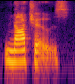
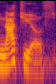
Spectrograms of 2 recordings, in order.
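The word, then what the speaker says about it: Natchios: on chips they cannot they cannot decide how to pronounce that name is it nachos is it nachos is it you know like they have like three different pronunciations of that name I think it is supposed to because it's Greek so I think it is supposed to be naos but they yeah and foggy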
